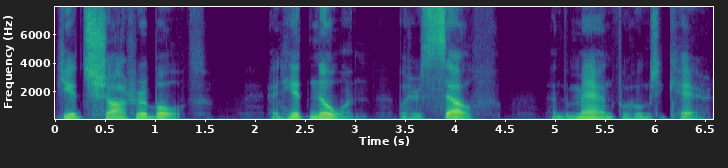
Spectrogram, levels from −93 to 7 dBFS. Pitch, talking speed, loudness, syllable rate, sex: 90 Hz, 165 wpm, -20 LUFS, 4.1 syllables/s, male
